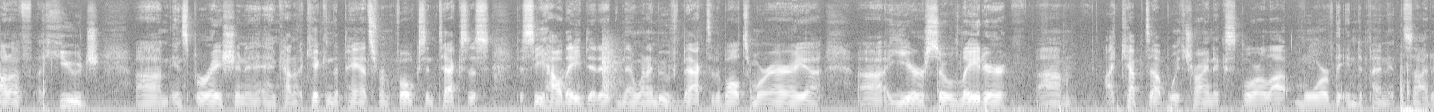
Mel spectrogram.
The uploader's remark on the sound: at Flying Dog Brewery for a live acoustic performance and discussion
